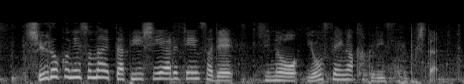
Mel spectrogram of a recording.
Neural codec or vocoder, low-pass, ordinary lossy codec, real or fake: codec, 16 kHz, 1.1 kbps, Voila-Tokenizer; 7.2 kHz; none; fake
